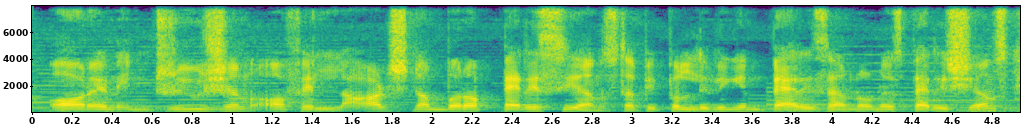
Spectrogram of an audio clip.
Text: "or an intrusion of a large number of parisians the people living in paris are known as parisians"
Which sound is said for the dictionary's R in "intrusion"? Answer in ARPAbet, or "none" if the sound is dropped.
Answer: R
